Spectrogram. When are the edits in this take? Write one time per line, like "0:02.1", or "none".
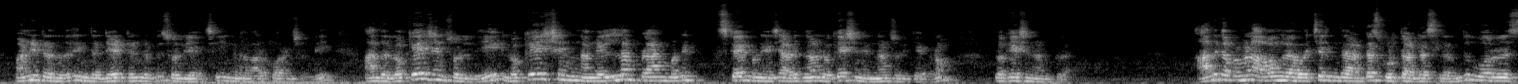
none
